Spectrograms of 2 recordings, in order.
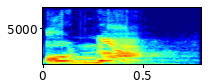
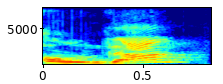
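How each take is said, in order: First: The th sound is dropped after the n. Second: The th sound is clearly pronounced. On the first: "you can say on a" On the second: "instead of saying on the"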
